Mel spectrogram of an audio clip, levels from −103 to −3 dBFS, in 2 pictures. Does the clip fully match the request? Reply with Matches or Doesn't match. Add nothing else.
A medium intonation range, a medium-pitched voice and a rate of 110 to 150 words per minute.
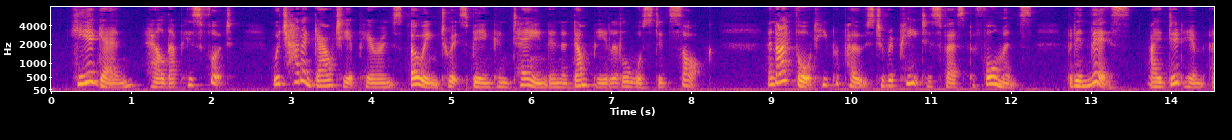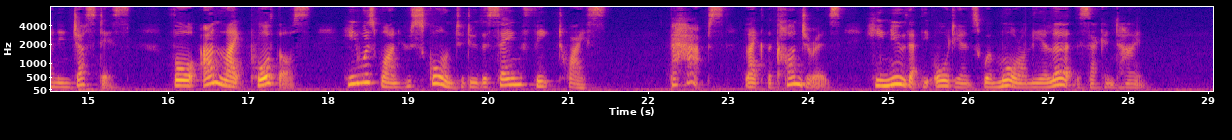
Doesn't match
